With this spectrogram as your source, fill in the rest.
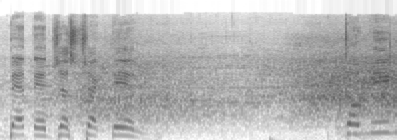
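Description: A large crowd cheers in an echoing arena.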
